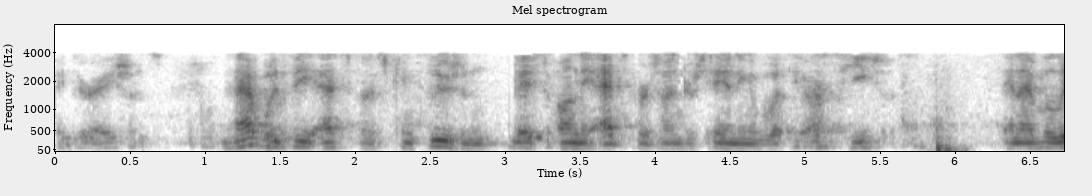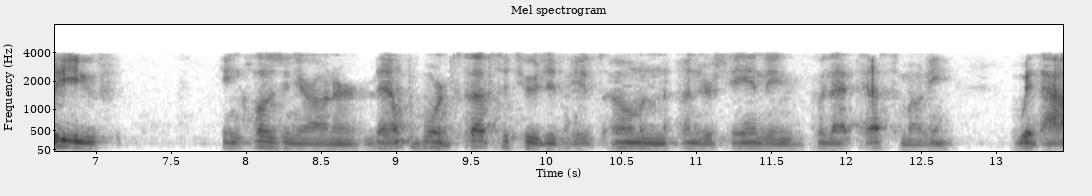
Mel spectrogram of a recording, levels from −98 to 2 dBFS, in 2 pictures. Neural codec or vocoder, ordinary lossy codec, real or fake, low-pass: codec, 24 kHz, 0.9 kbps, WavTokenizer, medium speech release version 1; AAC, 16 kbps; fake; 7.2 kHz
